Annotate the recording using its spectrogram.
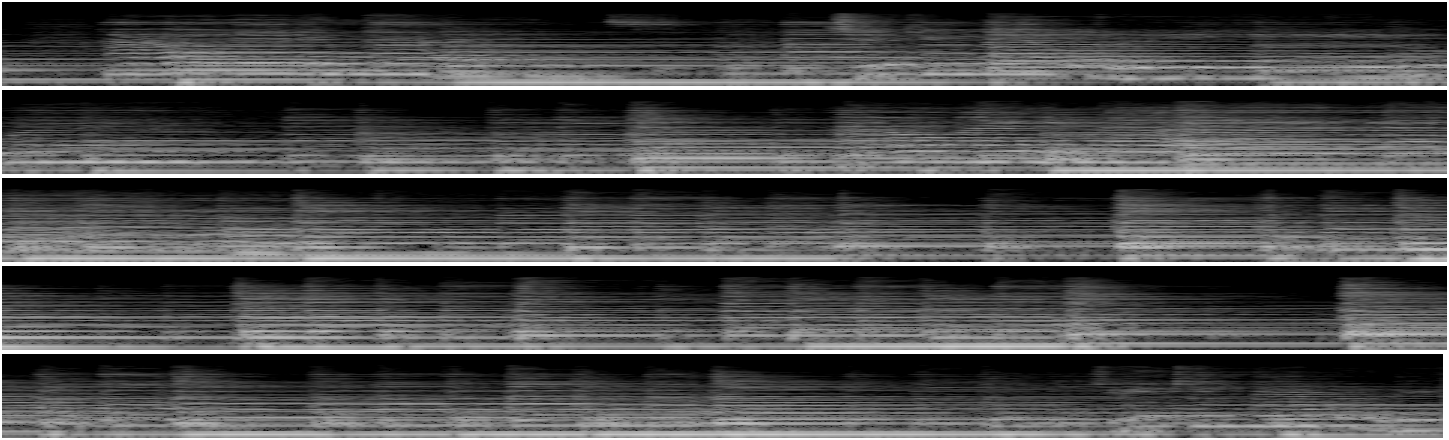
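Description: Acoustic guitar strummed steadily, the chords changing every couple of seconds, in an instrumental passage of the song.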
